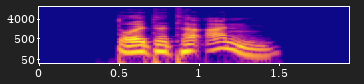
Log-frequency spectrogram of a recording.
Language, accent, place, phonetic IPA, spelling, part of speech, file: German, Germany, Berlin, [ˌdɔɪ̯tətə ˈan], deutete an, verb, De-deutete an.ogg
- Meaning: inflection of andeuten: 1. first/third-person singular preterite 2. first/third-person singular subjunctive II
